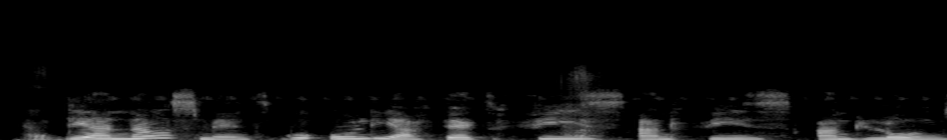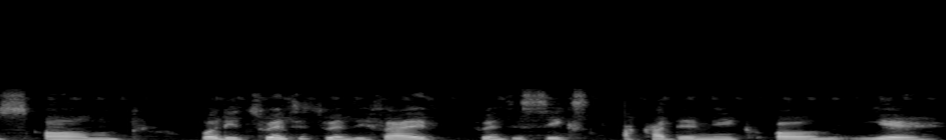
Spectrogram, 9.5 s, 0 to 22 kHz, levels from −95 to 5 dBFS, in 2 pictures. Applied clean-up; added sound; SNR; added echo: neural mask model Resemble Enhance denoiser.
